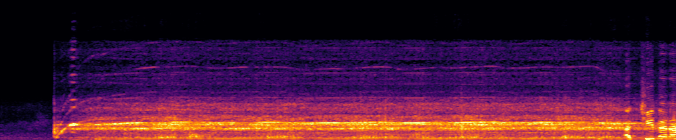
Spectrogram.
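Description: Electric mixer beats a strawberry ice cream mixture in a large bowl, a steady high whirring drone switching on abruptly and running continuously for several seconds, close and fairly loud, with a few bumps near the end.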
